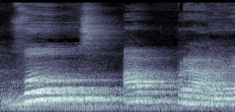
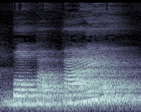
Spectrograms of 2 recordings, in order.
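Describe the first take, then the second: First: The R in praia is clearly pronounced. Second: The R in praia is dropped entirely. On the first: The speaker calls it right. "Essa é a maneira certa, adequada de falar" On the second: The speaker calls it wrong. "e esquecemos o R"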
